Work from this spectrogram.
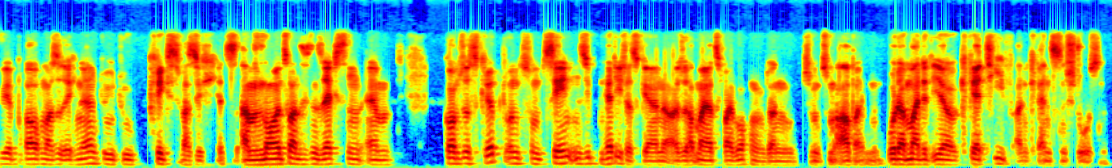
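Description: Fast-talking man, chatty and slightly muffled. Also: mid-range voice, no room sound. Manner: colloquial, rambling, animated storytelling with tag questions. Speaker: interview guest, audio drama writer. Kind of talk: casual interview chat.

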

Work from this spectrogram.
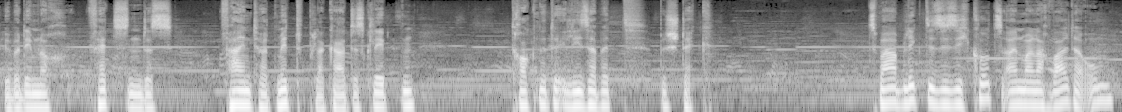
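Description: A man reading scripted literary narration as the narrator of a radio play. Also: on the low side. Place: studio.

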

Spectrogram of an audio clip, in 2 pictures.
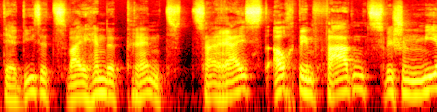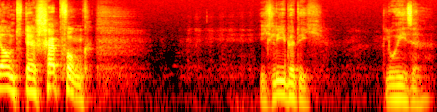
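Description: An actor playing a passionate, defiant young nobleman in love in a classical tragedy radio play, declaiming in a husky voice. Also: on the low side, exaggerated voice. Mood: defiant, ardent. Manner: declamatory, impassioned.

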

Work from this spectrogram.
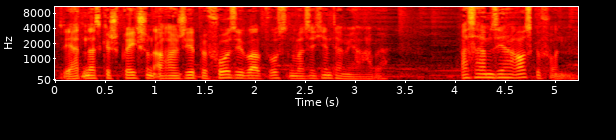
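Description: An actor playing a weary, irritated seminar participant in a naturalistic radio drama, with a curt, conversational delivery. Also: male voice, mid-range voice, fast, vocal fry, soft background music, close to an everyday voice.

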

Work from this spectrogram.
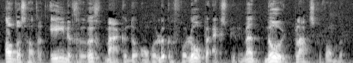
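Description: A man's voice: medium pitch, very animated, fairly quick, slightly rough. An actor playing a suave, mocking imperial ruler in a Dutch science fiction radio drama, theatrical and condescending in his ornate phrasing. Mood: taunting.

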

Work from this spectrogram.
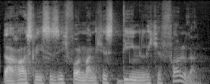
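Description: An actor in a German radio play playing a severe, probing prosecutor who speaks in measured, declamatory, rhetorical phrases. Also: male voice, fairly low pitch, fairly bright tone, roomy sound. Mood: probing, hesitant. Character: formal, probing, severe male prosecutor, eloquently moralizing.

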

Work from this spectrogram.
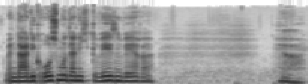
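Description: A woman's voice: low-pitched, steady tone, a little slow, gravelly. An actress in a radio drama playing a talkative, naive and frank young Ukrainian-born woman who tells her life in a rambling, conversational way. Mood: subdued, resigned. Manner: rambling storytelling, occasional hushed phrases.

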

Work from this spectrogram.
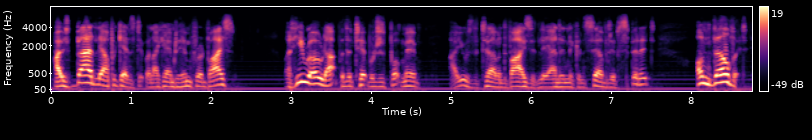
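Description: A man voicing an excitable, scatterbrained young gentleman who chatters eagerly and breathlessly. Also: medium pitch, quick pace, breathy edge. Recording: dull lo-fi recording with mains hum.

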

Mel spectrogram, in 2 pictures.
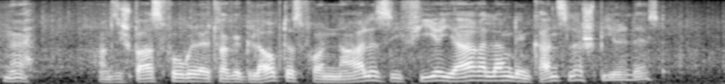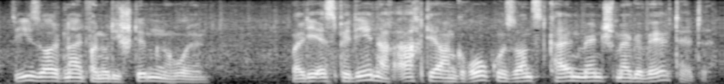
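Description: A man's voice: medium pitch, fairly quick, darkish tone, slight background noise, close to an everyday voice. Actor as dry, cynical hitman. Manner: dry, matter-of-fact. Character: cynical, matter-of-fact male hired spy and hitman. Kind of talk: satirical radio play dialogue.

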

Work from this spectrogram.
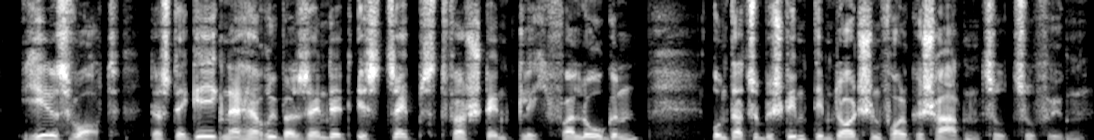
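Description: A man's voice: mid-range voice, a little mellow, no echo. Sober man reading official documents, dry sound. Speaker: reader of historical documents.

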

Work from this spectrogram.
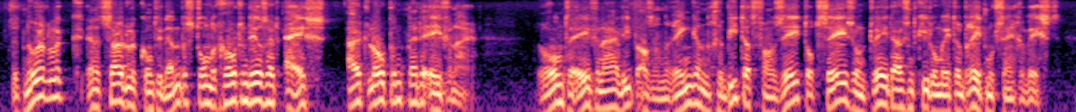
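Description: An actor playing an earnest, methodical scientist-explorer in a Dutch science fiction radio drama, speaking in a measured, matter-of-fact way. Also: male voice, lowish voice, darkish tone, breathy edge, full character voice.

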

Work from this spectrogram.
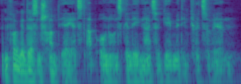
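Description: An actor playing a menacing, boastful gangster with a gravelly husky voice, talking tough street slang in a radio crime drama. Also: male voice, a bass voice, steady tone, quick pace, exaggerated voice. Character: menacing, boastful male gangster, war veteran with grudge.

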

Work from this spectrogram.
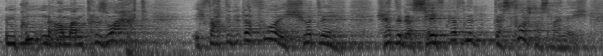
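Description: An actress in a radio play playing an agitated bank attendant who speaks urgently in short, breathless phrases. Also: female voice, medium pitch, lively intonation, moderate pace, close to an everyday voice. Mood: alarmed. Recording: echoey hall, faint noise.

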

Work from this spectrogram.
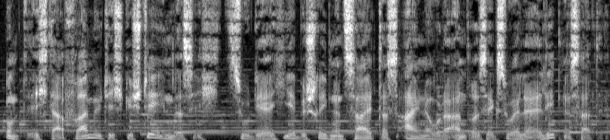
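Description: An actor playing a blind man from a cultured New York family, reminiscing with measured, articulate, gently wry delivery in a German radio drama. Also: deep voice, creaky, loud music behind the voice. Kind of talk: German radio drama first-person narration.

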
